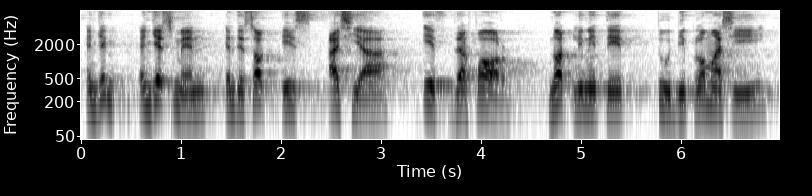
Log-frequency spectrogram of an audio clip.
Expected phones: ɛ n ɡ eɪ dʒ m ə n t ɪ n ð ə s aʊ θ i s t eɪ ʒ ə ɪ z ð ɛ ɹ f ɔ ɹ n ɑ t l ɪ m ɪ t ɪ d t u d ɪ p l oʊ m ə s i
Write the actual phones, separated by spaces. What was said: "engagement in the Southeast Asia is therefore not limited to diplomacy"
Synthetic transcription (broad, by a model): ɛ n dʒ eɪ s m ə n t ɪ n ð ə s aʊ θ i s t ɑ s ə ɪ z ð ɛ ɹ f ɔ ɹ n ɑ t l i m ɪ t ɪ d t u d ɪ p l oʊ m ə s i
